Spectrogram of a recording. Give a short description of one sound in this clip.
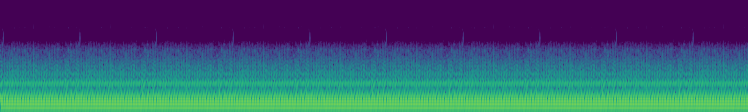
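A monster truck engine idles with a steady, deep rumble.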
